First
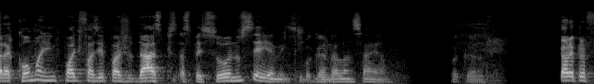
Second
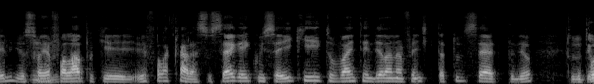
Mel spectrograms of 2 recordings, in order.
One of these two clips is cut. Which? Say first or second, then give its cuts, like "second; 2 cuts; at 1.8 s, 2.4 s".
first; 1 cut; at 3.0 s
